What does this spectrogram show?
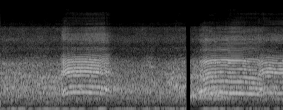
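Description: Sheep bleating: one bleat about a second in, then after a brief cut-out of the sound, two more bleats in quick succession over a steady background hiss.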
